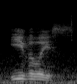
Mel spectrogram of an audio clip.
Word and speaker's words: Ivalice: this is the raids i v a l-i-c-e ivelisse ivelisse ivelisse yeah make it not the mama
